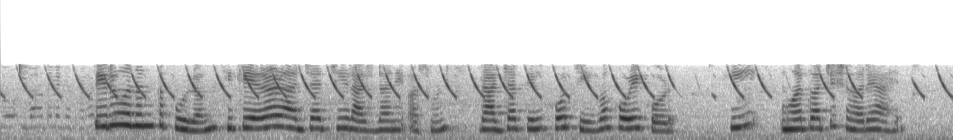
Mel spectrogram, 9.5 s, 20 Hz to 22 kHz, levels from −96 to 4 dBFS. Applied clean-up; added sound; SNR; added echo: none; Alarm; 9 dB; none.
